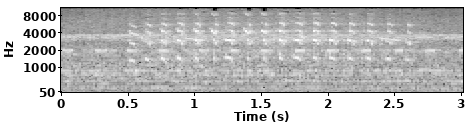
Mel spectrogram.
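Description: Peregrine falcon giving a harsh, rapid series of kek-kek notes, about four per second for two seconds, over a faint steady high-pitched hum.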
